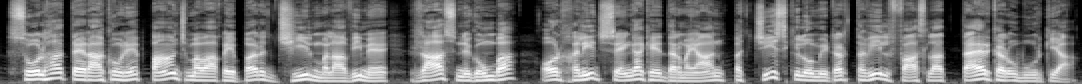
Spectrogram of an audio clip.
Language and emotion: Urdu, neutral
